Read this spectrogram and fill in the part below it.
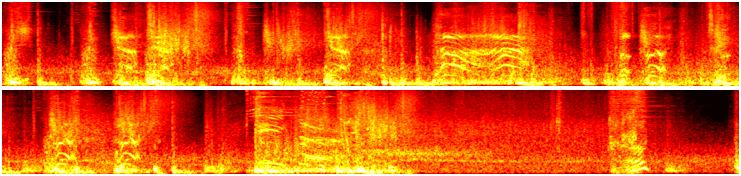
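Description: Sword slashes and heavy hits clash in quick bursts.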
